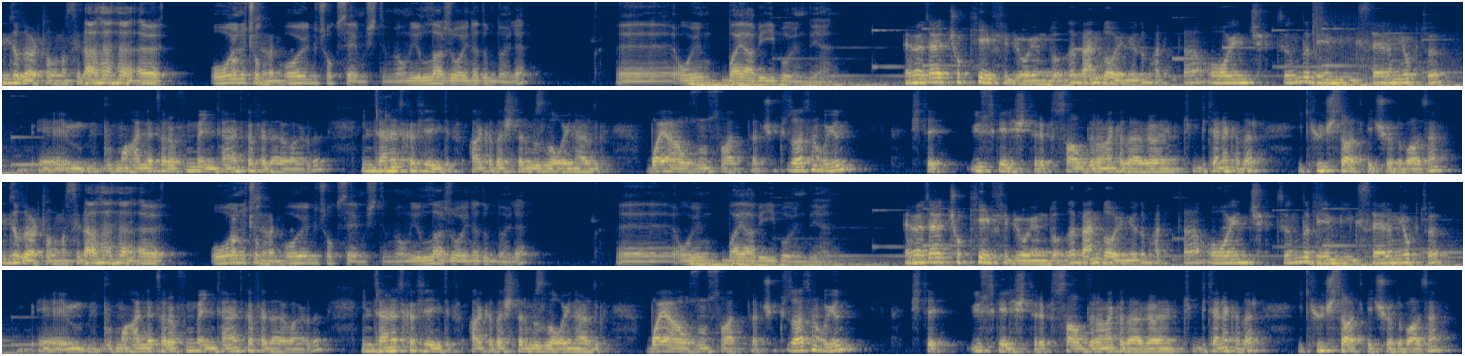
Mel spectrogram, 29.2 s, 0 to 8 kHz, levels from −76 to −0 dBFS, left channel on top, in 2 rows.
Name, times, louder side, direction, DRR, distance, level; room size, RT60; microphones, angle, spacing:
voice 1, 0.0-1.5 2.3-2.9 9.0-14.4 14.8-23.1 23.9-24.0 24.3-29.0, equal, 15° right, 1.3 m, -19 dB
voice 2, 0.8-1.6 2.1-5.3 6.1-8.5 18.3-18.5, left 1 dB, 25° left, 0.7 m, -21 dB
sound 1, 6.8-15.4, left 2 dB, 55° left, 0.9 m, -29 dB
11.5 x 7.1 x 4.6 m
head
